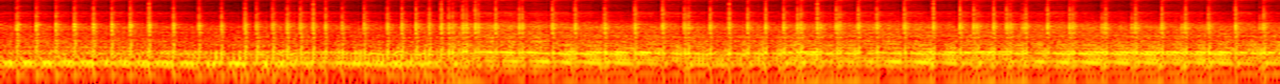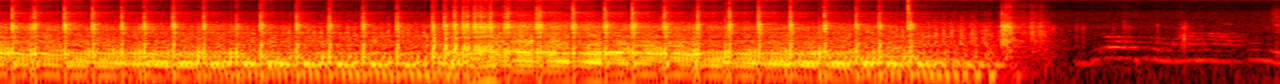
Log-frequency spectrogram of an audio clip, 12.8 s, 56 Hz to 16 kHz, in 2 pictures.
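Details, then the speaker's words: Yamaha F1ZR 110 two-stroke motorcycle with oil pump set too rich, unburnt oil dripping from exhaust joint: fast buzzy beat with ragged stuttering edge, misfiring at high rpm before cutting out; fix is adjusting the oil pump. "tentu saja di sini untuk piston aman ya cuma untuk segi pembakaran pasti kurang segi pembakarannya pasti nggak bisa sempurna dan ketika di RPM tinggi brebet gitu masalahnya"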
